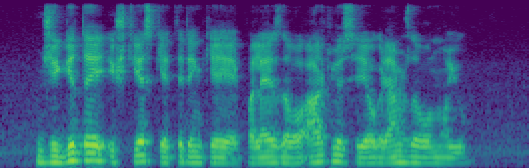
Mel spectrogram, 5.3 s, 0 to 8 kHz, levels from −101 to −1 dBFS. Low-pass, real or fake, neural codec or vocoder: 7.2 kHz; real; none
